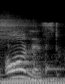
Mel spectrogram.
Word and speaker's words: honest: word is ornis where again h is silent and we pronounce the word as honest o the third word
